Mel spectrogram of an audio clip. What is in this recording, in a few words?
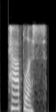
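"hapless", English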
